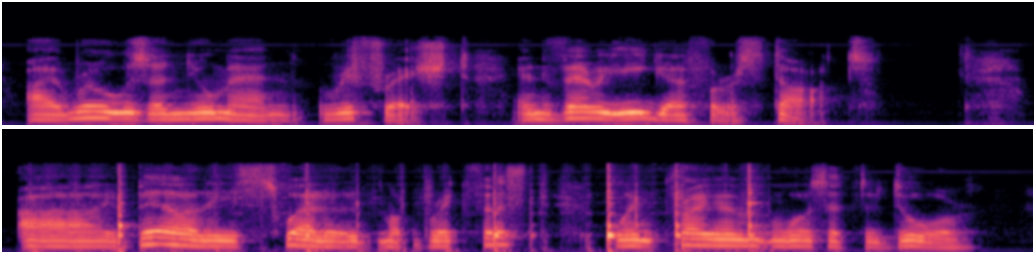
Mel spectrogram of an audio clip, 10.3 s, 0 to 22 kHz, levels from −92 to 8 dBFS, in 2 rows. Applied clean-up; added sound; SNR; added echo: neural mask model RNNoise.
